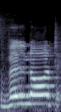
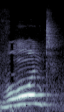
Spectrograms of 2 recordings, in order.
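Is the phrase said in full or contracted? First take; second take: full; contracted. First: It is said as two full words. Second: It is said as one short contracted syllable.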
